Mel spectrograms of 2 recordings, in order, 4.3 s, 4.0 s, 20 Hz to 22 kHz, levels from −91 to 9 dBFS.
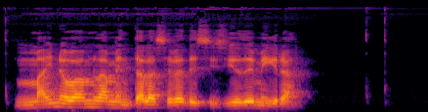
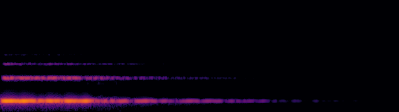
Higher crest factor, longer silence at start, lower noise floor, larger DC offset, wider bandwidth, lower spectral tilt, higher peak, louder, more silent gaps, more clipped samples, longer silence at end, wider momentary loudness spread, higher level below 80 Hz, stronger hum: about the same, 16 dB vs 16 dB; first, 0.15 s vs 0 s; second, -67 dBFS vs under -90 dBFS; neither; first, 17 kHz vs 2.3 kHz; first, -3 dB/octave vs 0 dB/octave; first, -2 dBFS vs -16 dBFS; first, -16 LUFS vs -28 LUFS; neither; neither; second, 1.25 s vs 2.45 s; second, 8 LU vs 24 LU; first, -70 dBFS vs under -90 dBFS; neither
